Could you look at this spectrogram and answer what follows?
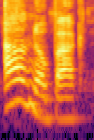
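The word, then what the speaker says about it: Alnôbak: So the Abenaki is pronounced Alnobak.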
